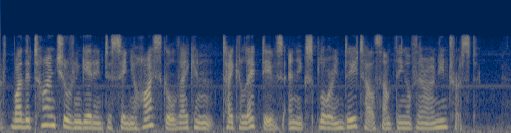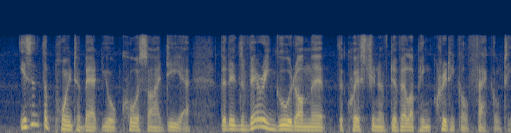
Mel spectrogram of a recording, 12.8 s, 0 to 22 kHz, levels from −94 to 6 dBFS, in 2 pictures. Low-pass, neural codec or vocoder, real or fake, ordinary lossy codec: 7.2 kHz; none; real; Opus, 64 kbps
